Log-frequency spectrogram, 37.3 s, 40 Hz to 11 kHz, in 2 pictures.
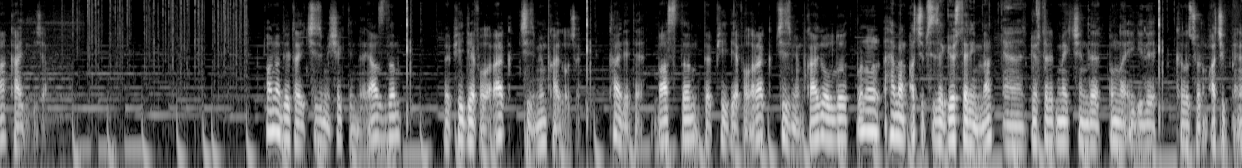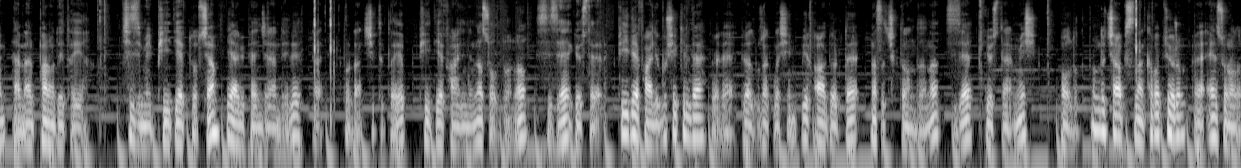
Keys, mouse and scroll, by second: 1.0-4.9 typing, 2.2 Caps_Lock, 2.7 click, 6.2 click, 9.0 click, 12.8 click, 14.7 click, 17.5 click, 18.7 middle click, 19.5 click, 20.0 p, 22.0 click, 23.4 click, 23.6 click, 27.8 click, 27.8-29.0 scroll, 29.3 ctrl+scroll, 33.2 ctrl+scroll up 1, 35.7 click, 36.0 ctrl+scroll up 1, 36.2 ctrl+scroll, 36.5 ctrl+scroll up 1, 37.1 ctrl+scroll.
